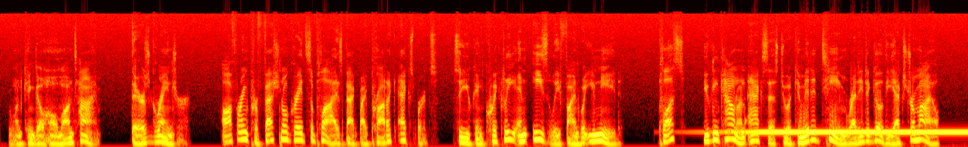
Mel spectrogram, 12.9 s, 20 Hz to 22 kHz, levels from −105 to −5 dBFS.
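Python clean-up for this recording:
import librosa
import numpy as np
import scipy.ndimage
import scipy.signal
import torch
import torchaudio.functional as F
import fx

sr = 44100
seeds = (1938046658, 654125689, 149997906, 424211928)

y = fx.fix_declip(x, sr, threshold_db=-17.5)
y = fx.notch(y, sr, hz=330.0, q=30.0)
y = fx.noise_reduce(y, sr, print_start_s=8.29, print_end_s=8.79, reduce_db=25.0)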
